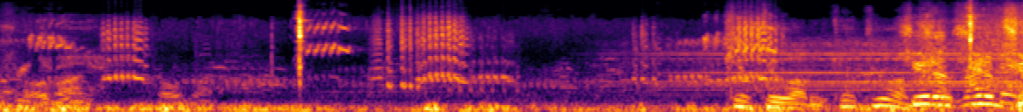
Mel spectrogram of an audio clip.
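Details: Sandhill cranes, a flock decoying in during an early-morning crane hunt on the hunt's last day, give overlapping rolling, trumpeting calls building toward the end while hunters talk excitedly over them.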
